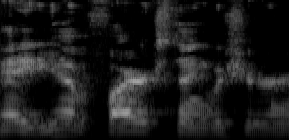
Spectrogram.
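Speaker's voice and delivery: mock unbothered, calm, easygoing, matter-of-fact tone. Retelling a man phoning for a fire extinguisher, imitating a calm caller. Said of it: "And he's kind of calm".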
